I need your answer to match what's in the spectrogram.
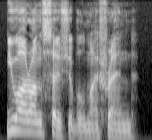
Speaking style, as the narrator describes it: the girl said sharply

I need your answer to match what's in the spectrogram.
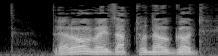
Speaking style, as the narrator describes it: he grumbled

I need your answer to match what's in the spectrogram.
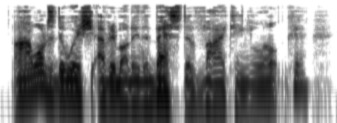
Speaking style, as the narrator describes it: he said, smiling smoothly and easily

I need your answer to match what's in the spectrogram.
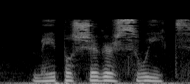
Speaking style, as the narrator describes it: Dag growled

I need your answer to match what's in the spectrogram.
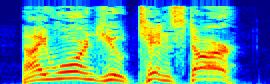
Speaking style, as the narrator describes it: the kid hollered

